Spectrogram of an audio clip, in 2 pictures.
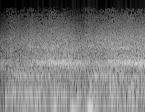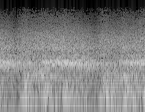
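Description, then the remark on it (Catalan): A packed basketball arena crowd roars and chants "sí se puede" together in a loud, sustained wall of voices that carries steadily for several seconds, with no single speaker standing out. “És que jo crec que Brochanski està tan descentrat que ha estat a punt d'aplaudir dient si se puede, si se puede.”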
